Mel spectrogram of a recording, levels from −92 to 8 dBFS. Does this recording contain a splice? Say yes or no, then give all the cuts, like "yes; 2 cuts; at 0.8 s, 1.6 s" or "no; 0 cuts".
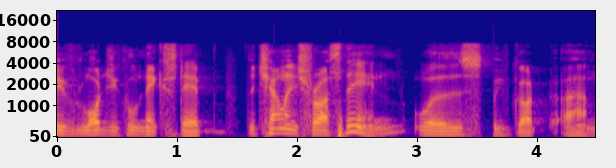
yes; 2 cuts; at 1.4 s, 3.6 s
